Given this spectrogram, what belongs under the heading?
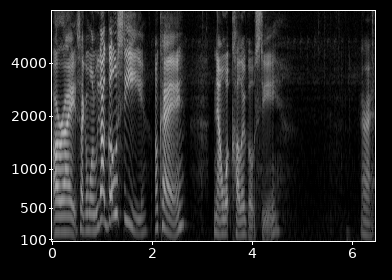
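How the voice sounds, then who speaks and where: A woman with an American accent, medium in pitch and swinging very widely, animated and bright, sharp in tone, at a fairly slow pace broken by long, frequent pauses. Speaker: streamer. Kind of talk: casual gameplay livestream chat. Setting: livestream.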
